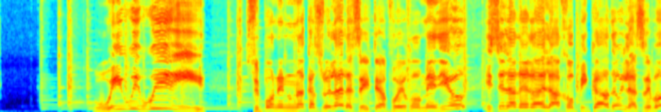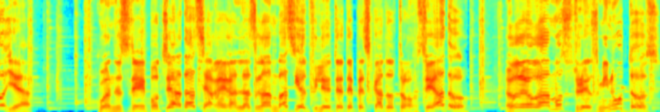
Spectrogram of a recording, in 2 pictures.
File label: French Accent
